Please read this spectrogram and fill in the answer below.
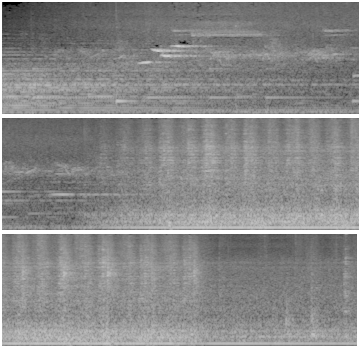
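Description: Soundtrack music fades out, then a bow saw cuts through a foil-wrapped peat core in steady back-and-forth strokes over a steady low hum.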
